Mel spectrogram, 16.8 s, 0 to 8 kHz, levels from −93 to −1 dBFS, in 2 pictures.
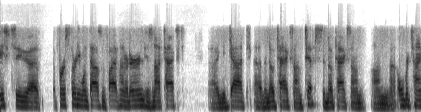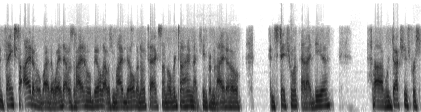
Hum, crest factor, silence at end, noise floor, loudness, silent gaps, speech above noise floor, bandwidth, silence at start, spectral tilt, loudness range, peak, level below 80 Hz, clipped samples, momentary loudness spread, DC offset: none; 12 dB; 0 s; -49 dBFS; -15 LUFS; none; 34 dB; 4.4 kHz; 0 s; -10 dB/octave; 3 LU; -2 dBFS; -28 dBFS; under 0.1%; 6 LU; under 0.1%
